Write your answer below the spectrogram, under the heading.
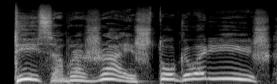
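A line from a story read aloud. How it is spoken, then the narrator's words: Muffled question. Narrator (Russian): глухо поинтересовался профессор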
